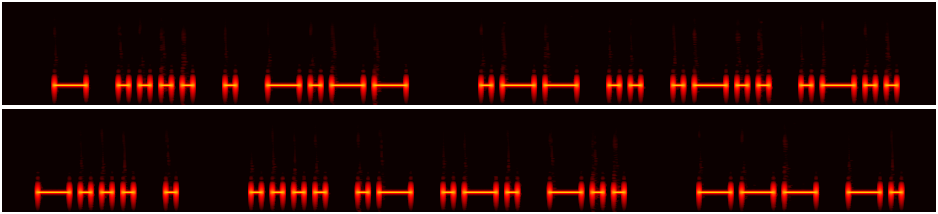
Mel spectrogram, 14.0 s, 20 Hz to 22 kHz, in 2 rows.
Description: Morse code, heard as a keyed tone, about 15 wpm, 700 Hz. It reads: THEY WILL BE HARD ON
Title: Sentences from Top 1000 Words - Review Part 1 - 15wpm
